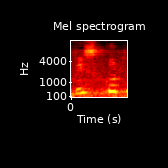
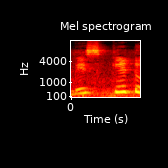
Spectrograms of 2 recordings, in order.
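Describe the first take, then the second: First: बिस्कुट with "kut" as second syllable; wrong pronunciation. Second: बिस्किट with "kit" as second syllable; correct pronunciation. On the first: Teacher rejecting the way many say biscuit, mispronounced. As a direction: say बिस्कुट, short u before the t. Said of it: "बिस्कुट नहीं". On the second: Teacher telling children what biscuit should be, correct pronunciation. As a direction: say बिस्किट, short i before the t. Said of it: "बिस्किट होता है". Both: Shown as a demonstration.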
